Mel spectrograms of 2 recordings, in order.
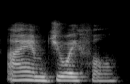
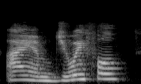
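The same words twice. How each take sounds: First: It is said in a calm, ordinary voice. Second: It is said loudly with lots of energy. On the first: "Say it with me" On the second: "Really let it fly this time"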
